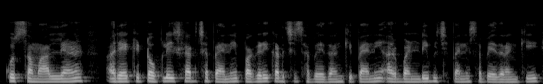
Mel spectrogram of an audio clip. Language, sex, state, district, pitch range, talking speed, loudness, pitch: Hindi, male, Uttarakhand, Uttarkashi, 130-145 Hz, 265 wpm, -27 LUFS, 135 Hz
